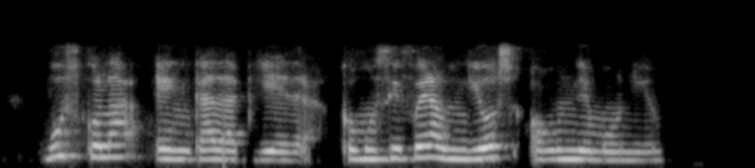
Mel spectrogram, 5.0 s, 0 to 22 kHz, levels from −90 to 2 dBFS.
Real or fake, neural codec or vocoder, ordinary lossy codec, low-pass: real; none; Opus, 32 kbps; 7.2 kHz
